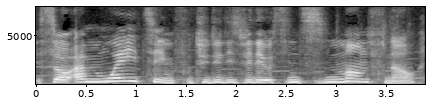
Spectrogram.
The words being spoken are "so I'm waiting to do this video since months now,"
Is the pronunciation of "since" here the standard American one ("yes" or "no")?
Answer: yes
